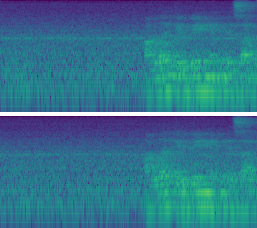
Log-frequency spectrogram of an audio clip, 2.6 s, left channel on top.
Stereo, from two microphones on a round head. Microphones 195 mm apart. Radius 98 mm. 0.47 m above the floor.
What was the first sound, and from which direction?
A man speaking, 15° right (ahead or behind).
